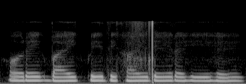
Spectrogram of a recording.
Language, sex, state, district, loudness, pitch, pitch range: Hindi, female, Rajasthan, Jaipur, -25 LUFS, 175 Hz, 170-180 Hz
